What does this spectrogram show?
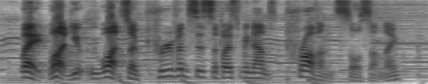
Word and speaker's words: Provence: Province. No. It's Pruvence.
